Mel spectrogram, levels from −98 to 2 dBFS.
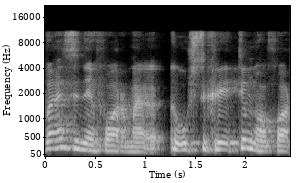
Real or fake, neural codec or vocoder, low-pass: real; none; 10.8 kHz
